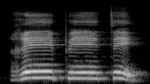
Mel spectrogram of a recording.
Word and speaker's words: répéter: To repeat, répéter. Same sound for those three syllables. Répéter.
